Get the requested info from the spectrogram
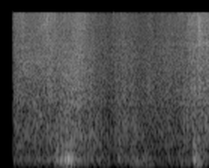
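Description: Movement noise close to a webcam microphone: a soft low thump about half a second in, another near the end, and faint rustling over a steady hiss, as a person in a nylon jacket steps back from the camera.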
